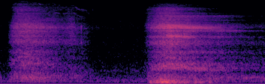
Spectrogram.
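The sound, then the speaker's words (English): Two long, soft breaths as someone takes a deep breath during a guided relaxation, each a gentle airy rush separated by a quiet pause. “And I want you to take a deep breath.”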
